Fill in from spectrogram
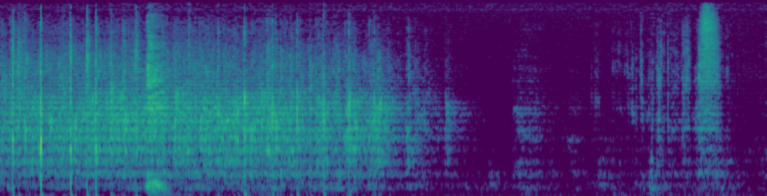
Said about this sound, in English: Let's give them a warm round of applause.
